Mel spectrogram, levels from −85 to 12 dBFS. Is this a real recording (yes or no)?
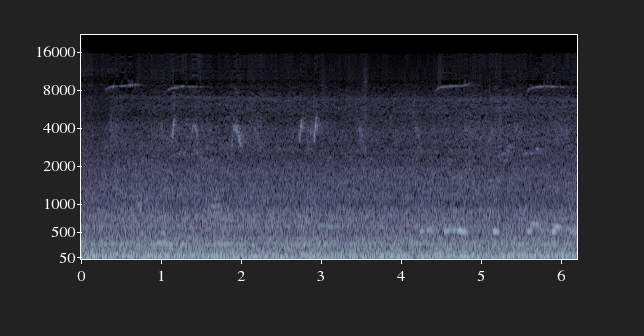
yes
